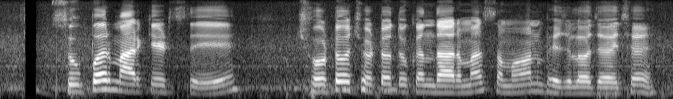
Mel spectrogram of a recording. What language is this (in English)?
Maithili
